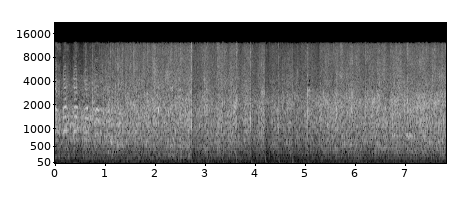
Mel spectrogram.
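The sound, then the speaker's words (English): Loud, sustained applause from an audience, a dense steady clatter of many hands clapping for the whole stretch, with a few scattered chuckles mixed in and no one speaking. “The audience applause tells me that we must give Peter Jones a bonus point for a very good challenge”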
